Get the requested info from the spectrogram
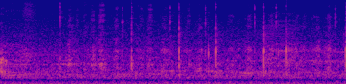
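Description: Near silence: faint room tone with a dozen or so very faint, scattered ticks from a stylus writing on a pen tablet.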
